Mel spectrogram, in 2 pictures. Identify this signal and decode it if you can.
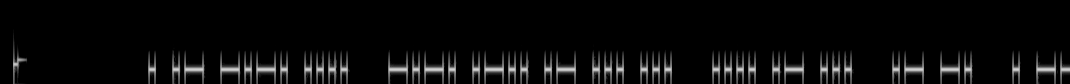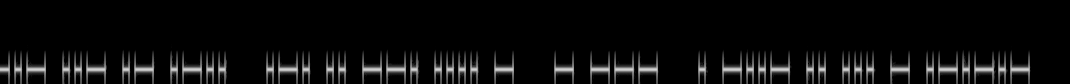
Morse code, heard as a keyed tone, about 20 wpm, 700 Hz. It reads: EACH CLASS HAS AN EQUAL RIGHT TO EXIST.
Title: Sentences from Top 1400 Words 20wpm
